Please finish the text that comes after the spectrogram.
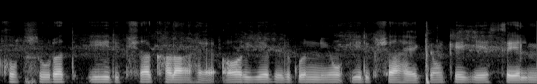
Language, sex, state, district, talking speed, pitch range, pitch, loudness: Hindi, male, Uttar Pradesh, Jyotiba Phule Nagar, 180 wpm, 110-115 Hz, 110 Hz, -23 LUFS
